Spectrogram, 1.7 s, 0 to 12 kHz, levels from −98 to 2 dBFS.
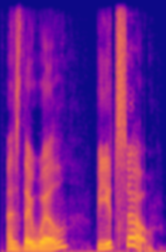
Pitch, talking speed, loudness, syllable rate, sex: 210 Hz, 215 wpm, -15 LUFS, 5.0 syllables/s, female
